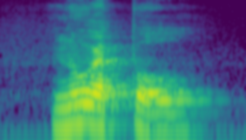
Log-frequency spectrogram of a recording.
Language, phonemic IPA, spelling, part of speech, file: Dutch, /nortˈpol/, Noordpool, proper noun, Nl-Noordpool.ogg
- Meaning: North Pole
